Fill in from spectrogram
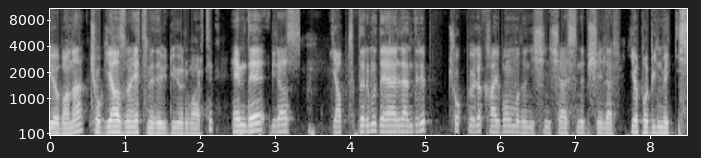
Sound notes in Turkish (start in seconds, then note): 3.4 boğazını temizler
